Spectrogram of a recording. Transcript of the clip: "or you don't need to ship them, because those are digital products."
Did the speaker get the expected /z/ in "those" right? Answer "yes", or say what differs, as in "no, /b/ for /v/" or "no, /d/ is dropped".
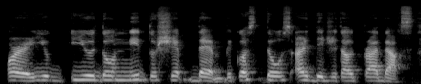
no, /s/ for /z/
